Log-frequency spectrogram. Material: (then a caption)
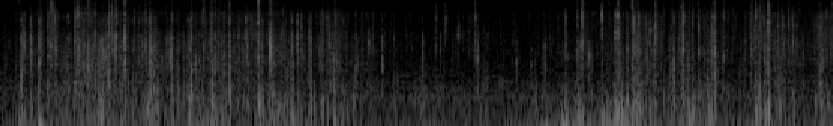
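Plastic. A large clear plastic bag of bubble wrap is held in both hands while fingertips squeeze, scratch and crinkle the plastic. Dense, steady crinkling is broken by many sharp, bright crackles and snaps. The sound eases to a softer rustle in the middle before building back up to busy crinkling.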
